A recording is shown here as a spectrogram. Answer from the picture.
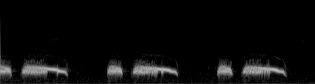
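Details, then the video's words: Spotted dove, a wild-caught bird from Tu Mo Rong, 14 January 2019, giving thổ calls blended with gù: repeated pairs of a brief coo followed by a drawn-out hoarse coo that dips at its close. "BỔI THỔ PHA GÙ QUÁ TỐT"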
